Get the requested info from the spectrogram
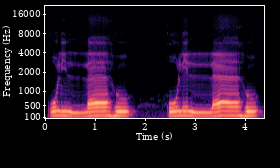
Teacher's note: apabila huruf lam tersebut didahului dengan huruf yang berharakat kasrah maka huruf lamnya menjadi tipis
